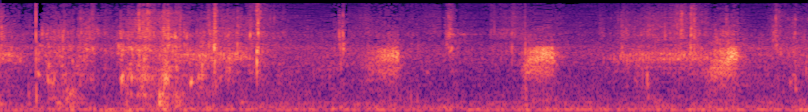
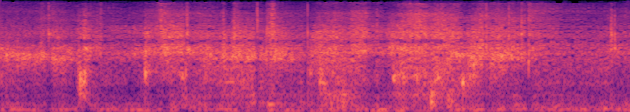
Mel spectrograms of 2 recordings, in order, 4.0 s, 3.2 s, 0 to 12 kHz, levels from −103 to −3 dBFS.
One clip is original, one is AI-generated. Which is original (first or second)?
first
